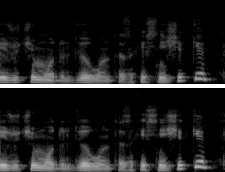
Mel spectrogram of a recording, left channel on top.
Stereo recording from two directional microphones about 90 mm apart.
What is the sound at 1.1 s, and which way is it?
Speech, 40° right (ahead or behind).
